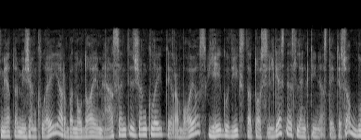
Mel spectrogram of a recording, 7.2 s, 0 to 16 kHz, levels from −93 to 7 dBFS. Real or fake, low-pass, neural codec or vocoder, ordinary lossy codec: fake; 7.2 kHz; codec, 16 kHz, 4.8 kbps, FACodec; AAC, 48 kbps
